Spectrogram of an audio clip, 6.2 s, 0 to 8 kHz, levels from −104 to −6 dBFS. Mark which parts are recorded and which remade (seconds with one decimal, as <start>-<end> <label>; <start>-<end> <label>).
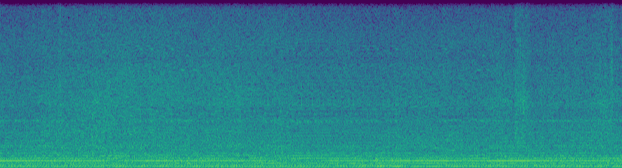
0.0-1.2 recorded; 1.2-4.9 remade; 4.9-6.2 recorded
